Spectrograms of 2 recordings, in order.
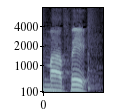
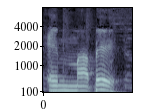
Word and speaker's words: Mbappé: Mbappé no se dice Mbappé, se dice Mbappé.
